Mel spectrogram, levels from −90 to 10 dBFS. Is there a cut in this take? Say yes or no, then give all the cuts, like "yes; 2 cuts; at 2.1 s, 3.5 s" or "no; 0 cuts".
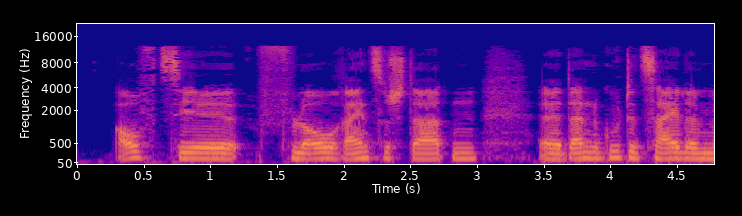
no; 0 cuts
